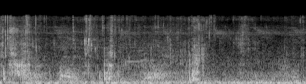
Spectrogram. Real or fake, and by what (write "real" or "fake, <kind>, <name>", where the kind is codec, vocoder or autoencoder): real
